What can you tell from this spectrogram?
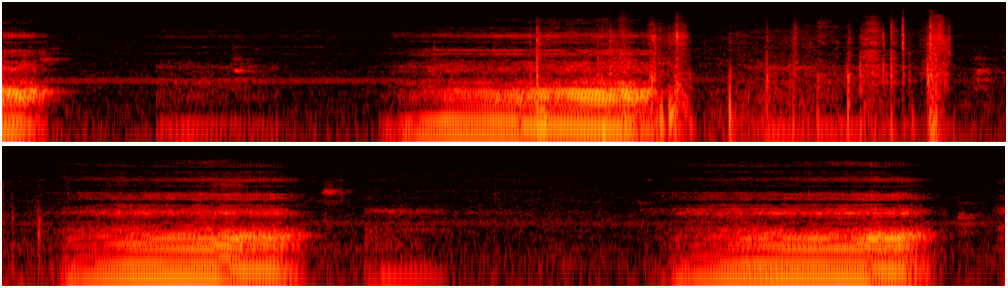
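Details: Deep, rumbling snores from a sleeping adult man (father) on three breaths, roughly nineteen a minute, with a brief snorting noise between the first two; snoring.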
